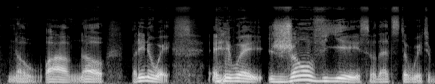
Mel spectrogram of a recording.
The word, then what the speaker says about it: janvier: But anyway, janvier. So that's the way to pronounce it. Janvier, A-N, en, okay? And then yé, yé, yé.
